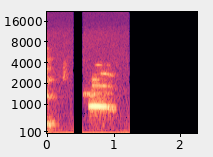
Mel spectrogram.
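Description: Near silence, with one faint, short animal call about half a second in, then dead silence.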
